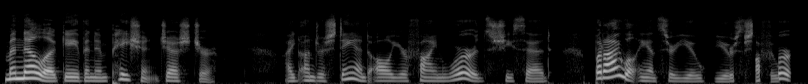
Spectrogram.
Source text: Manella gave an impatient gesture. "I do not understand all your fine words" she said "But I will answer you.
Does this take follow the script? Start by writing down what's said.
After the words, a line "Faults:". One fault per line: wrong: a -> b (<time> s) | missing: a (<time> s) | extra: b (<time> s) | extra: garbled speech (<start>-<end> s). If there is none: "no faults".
Manella gave an impatient gesture. "I understand all your fine words" she said "But I will answer you. [garbled]
Faults:
missing: do not (3.0 s)
extra: garbled speech (7.1-7.9 s)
